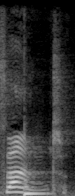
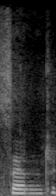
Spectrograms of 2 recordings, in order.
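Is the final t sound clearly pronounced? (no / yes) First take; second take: yes; no. First: The final t is clearly pronounced. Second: The final t is not clearly pronounced. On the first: "เราต้องการจะเน้นว่าเราส่งไปแล้วจริงๆ เราก็เลยออกเสียงตัว t ด้วย" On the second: "ก็ได้"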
